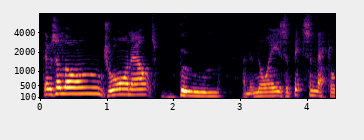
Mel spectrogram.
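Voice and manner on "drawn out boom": ordinary delivery, nothing marked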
